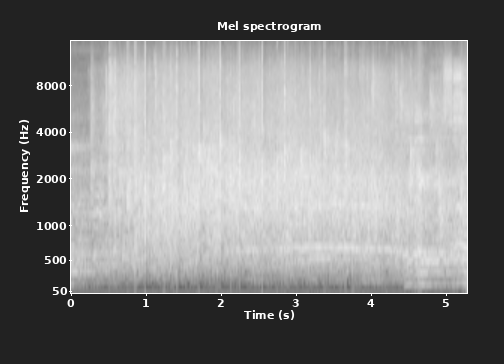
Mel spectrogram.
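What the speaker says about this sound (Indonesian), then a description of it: "Tepuk tangan dulu." Sustained applause from a student audience at a campus orientation talk show in Bima, steady and dense for about five seconds with a few voices audible underneath.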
